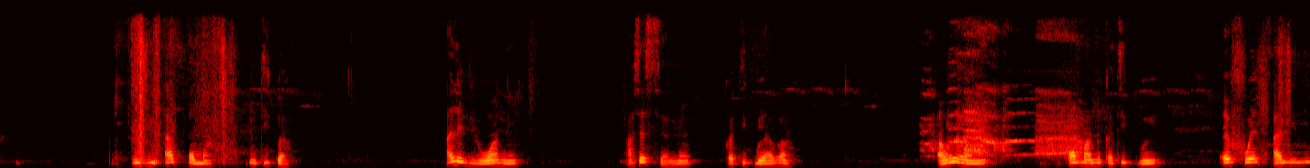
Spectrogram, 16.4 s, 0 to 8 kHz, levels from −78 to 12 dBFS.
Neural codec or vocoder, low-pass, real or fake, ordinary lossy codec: none; 7.2 kHz; real; AAC, 48 kbps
